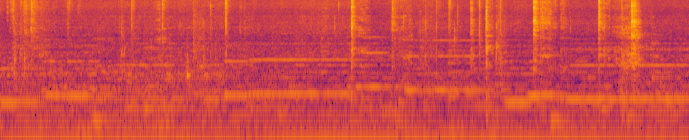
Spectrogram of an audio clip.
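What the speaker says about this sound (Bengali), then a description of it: "এখন আমি ফোড়ন দিয়ে দেবো।" Whole spices crackle and sizzle in hot oil in a wok, giving a steady frying hiss broken by sharp pops and the clink of a utensil, under soft background music.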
